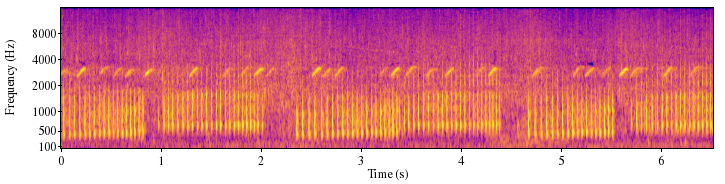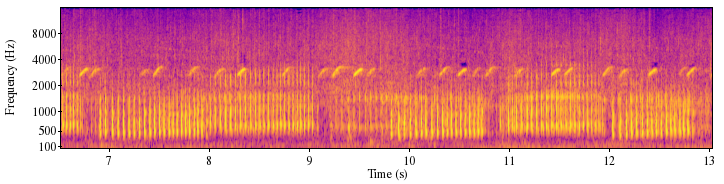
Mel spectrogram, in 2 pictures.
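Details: A guttural toad (Sclerophrys gutturalis) near Hazyview, South Africa, gives deep, snoring pulsed calls, each about a second long, repeated with brief pauses.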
